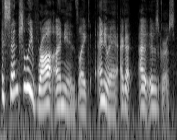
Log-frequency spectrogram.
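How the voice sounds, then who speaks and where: A woman telling a personal story in a casual, animated, chatty way, acting out bits of dialogue as she goes. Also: mid-range voice, a little fast, gravelly.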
